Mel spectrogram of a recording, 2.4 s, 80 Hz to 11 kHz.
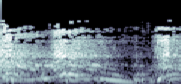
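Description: A car engine revving, from a car built between 1994 and 1996 with a top speed of 315 km/h. The loud, continuous roar surges up and down in pitch.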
